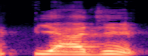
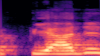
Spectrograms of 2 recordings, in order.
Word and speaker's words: Piaget: उसका नाम है पियाजे, PIAGET। मेरा उच्चारण ठीक नहीं है इसलिए स्पेलिंग बता रहा हूँ।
